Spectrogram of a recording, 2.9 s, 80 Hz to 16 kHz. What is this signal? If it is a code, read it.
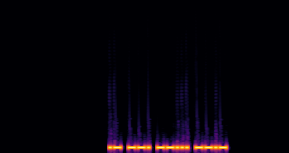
Morse code, heard as a keyed tone, about 48 wpm, 700 Hz. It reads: AG7Q
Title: USA Call Signs - 4 Characters - Repeated 2x - 50wpm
